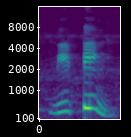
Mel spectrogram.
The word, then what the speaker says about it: knitting: नीटिंग की spelling वैसे तो कहाँ से स्टार्ट हो रही है? के से, लेकिन हम इसको क्या प्रोनाउंस कर रहे हैं? नीटिंग। के इसमें क्या है? इसका मतलब साइलेंट है।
